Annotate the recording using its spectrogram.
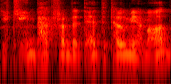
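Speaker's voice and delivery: soft, laid-on, bad put-on Irish accent. Recalling what stuck out in a film you saw as a child, in Tom Cruise's awful Irish accent. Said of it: "Tom Cruise's awful Irish accent".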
